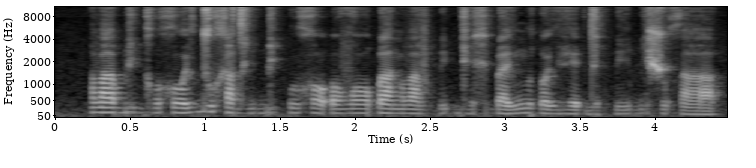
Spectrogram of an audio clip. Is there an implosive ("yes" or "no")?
yes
